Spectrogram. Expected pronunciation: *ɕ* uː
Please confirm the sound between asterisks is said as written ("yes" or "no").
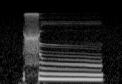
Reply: no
